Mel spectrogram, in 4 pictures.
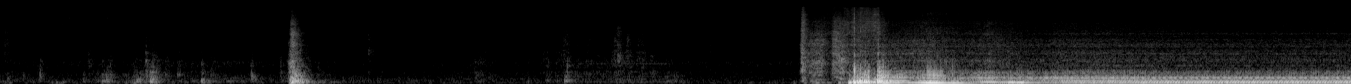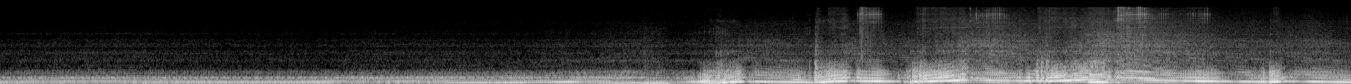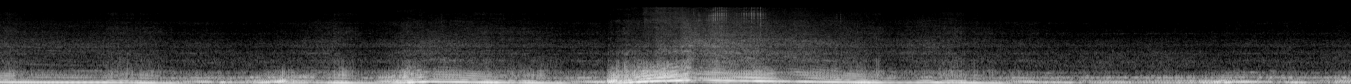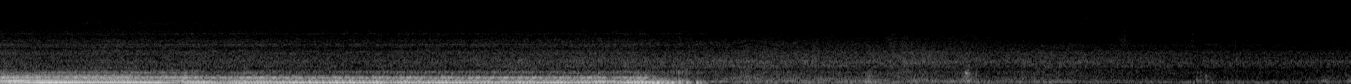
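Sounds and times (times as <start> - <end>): car engine idling and revving: 8.1 - 47.7.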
